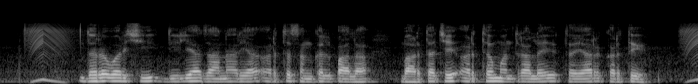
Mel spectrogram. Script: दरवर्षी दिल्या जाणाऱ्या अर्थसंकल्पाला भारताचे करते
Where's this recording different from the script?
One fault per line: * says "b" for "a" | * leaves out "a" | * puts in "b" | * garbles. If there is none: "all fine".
* puts in "अर्थ मंत्रालय तयार"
